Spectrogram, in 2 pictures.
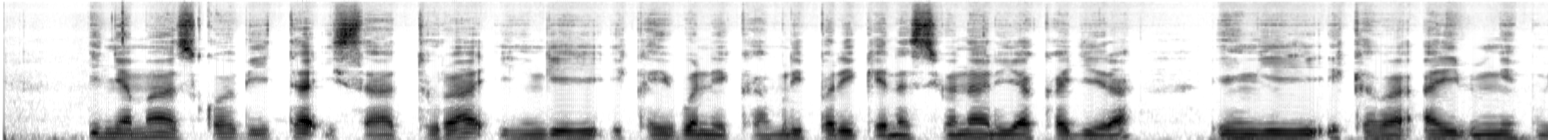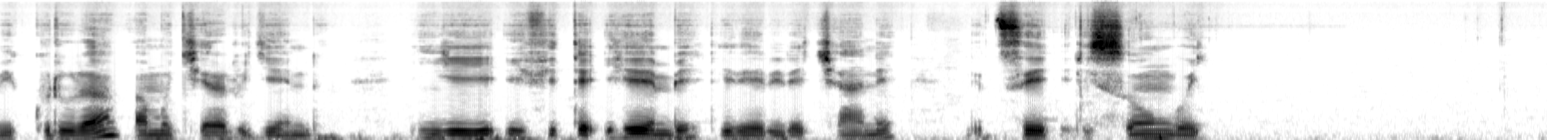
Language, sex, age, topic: Kinyarwanda, female, 18-24, agriculture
